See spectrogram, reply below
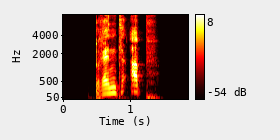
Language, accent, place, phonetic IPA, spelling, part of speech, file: German, Germany, Berlin, [ˌbʁɛnt ˈap], brennt ab, verb, De-brennt ab.ogg
- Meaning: inflection of abbrennen: 1. third-person singular present 2. second-person plural present 3. plural imperative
